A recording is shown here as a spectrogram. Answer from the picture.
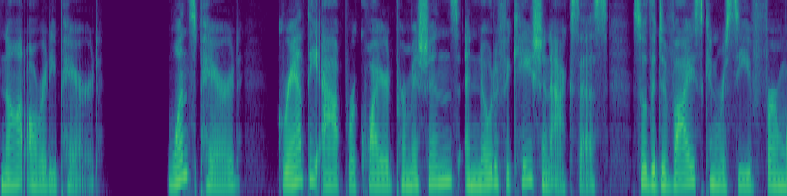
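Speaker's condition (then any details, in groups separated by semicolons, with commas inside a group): No condition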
